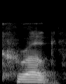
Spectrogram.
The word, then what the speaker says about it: croak: Right, croak. And this is kind of strange because the A is silent.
